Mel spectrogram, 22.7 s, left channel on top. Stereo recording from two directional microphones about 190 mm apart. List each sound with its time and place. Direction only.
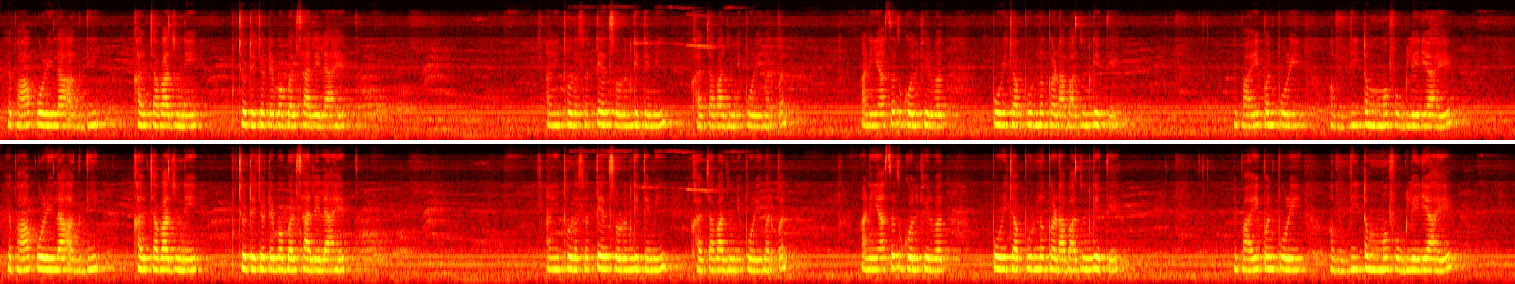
0.1 s a woman's voice: 20° right (ahead or behind)
8.2 s a woman's voice: 20° right (ahead or behind)
12.9 s a woman's voice: 15° right (ahead or behind)
18.6 s a woman's voice: 20° right (ahead or behind)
